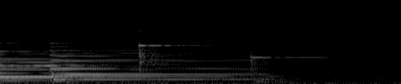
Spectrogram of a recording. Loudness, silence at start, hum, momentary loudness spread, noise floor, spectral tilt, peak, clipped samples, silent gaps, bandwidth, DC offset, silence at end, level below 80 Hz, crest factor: -44 LUFS; 0 s; none; 23 LU; -69 dBFS; -7 dB/octave; -28 dBFS; under 0.1%; none; 16.5 kHz; under 0.1%; 0.65 s; -70 dBFS; 16 dB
